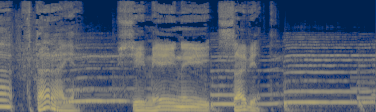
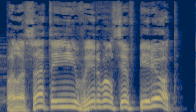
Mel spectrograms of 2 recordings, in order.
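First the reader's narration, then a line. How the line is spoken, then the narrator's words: Cheerful race commentary. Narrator (Russian): весело начал комментировать забег Маракуда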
